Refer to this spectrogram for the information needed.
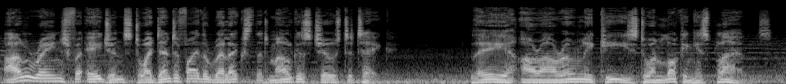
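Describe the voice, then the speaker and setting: A man's voice: on the low side, lightly acted. A man playing a courteous Imperial spymaster. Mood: reserved. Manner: formal, courteous, deliberate. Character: formal male Imperial spymaster, polite and deferential. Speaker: advisor. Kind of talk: video game cutscene acting. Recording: music score behind.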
